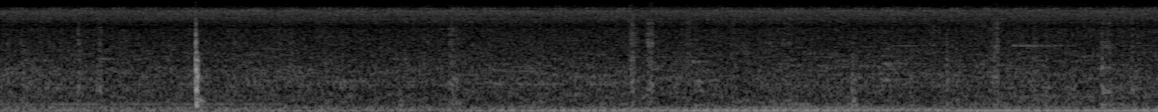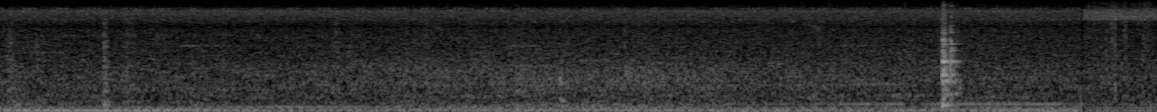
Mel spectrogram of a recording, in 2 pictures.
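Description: A hand tool clicks and knocks against wood.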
